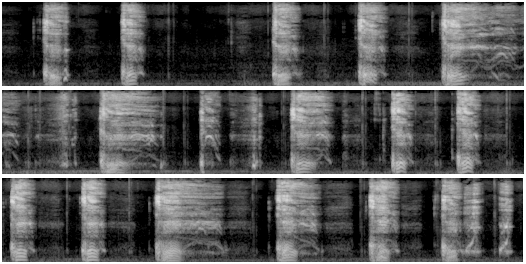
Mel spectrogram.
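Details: Productive cough, up coughing all night with stubborn sticky phlegm, heavy chest and headache: about twenty harsh, wet cough bursts in quick succession, some with throat clearing.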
